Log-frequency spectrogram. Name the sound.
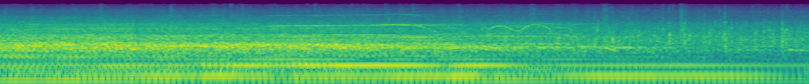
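audience screaming and cheering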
